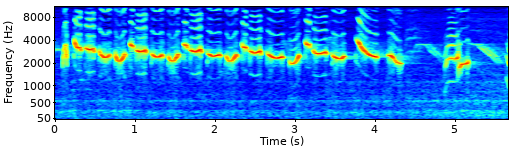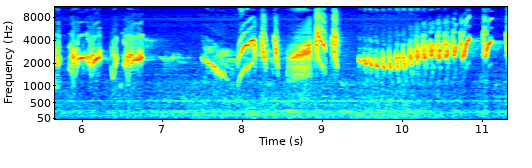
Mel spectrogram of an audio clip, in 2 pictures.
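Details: A Chinese hwamei (Garrulax canorus) sings loud, rich whistles, opening with a run of repeated down-slurred notes, then switching to varied phrases, scratchy buzzes and rapid trills.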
